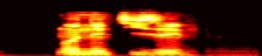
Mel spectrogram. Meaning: to monetize
- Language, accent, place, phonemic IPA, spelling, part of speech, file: French, France, Lyon, /mɔ.ne.ti.ze/, monétiser, verb, LL-Q150 (fra)-monétiser.wav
